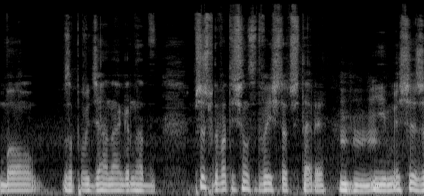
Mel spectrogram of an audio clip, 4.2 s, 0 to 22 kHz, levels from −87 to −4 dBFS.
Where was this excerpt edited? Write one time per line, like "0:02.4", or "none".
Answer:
0:01.3
0:02.1
0:03.3

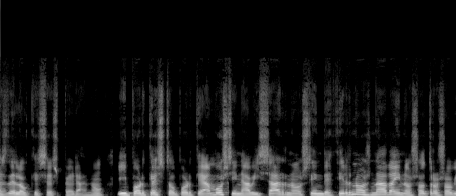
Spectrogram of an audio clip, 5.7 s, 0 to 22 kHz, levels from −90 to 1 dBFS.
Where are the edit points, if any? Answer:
0:01.4
0:01.9
0:02.9

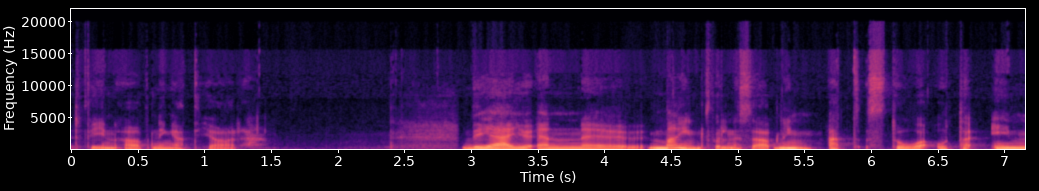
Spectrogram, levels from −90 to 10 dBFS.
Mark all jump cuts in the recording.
0:02.9
0:05.6

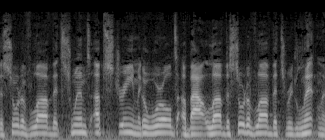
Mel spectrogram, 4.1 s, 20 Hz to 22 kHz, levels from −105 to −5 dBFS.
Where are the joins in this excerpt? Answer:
0:01.7
0:02.2

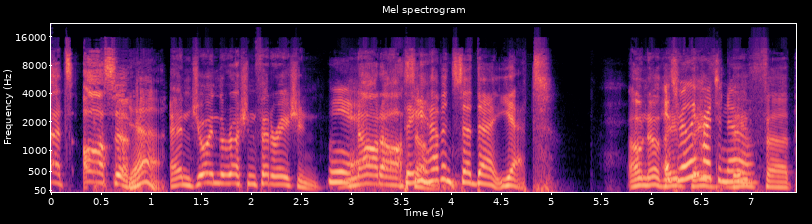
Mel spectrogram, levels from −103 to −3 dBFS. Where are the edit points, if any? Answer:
none

